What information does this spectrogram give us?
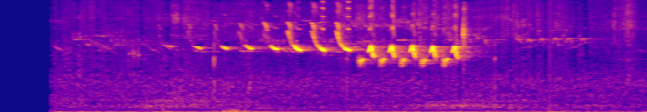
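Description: Common Nightingale song: a run of high whistled notes building into a fast, rich series of repeated slurred phrases, over a low background rumble.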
